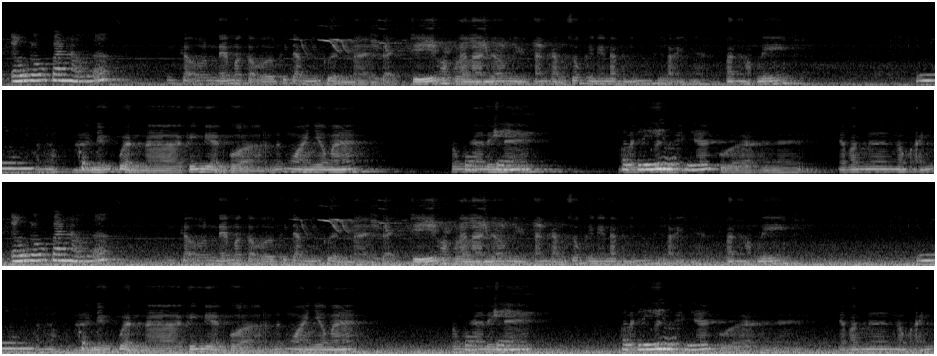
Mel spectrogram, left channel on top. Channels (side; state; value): right; noise; rumble, 2 dB below the sound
